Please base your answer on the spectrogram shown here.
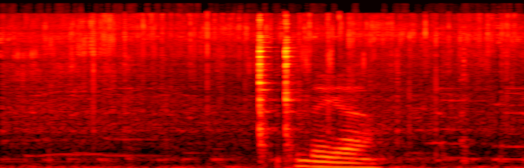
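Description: A chicken of the woods mushroom cooks in wine in a hot pan under a low, steady simmering hiss. Two sharp clicks of utensil on pan come midway, followed by a short tonal squeak or murmur.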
